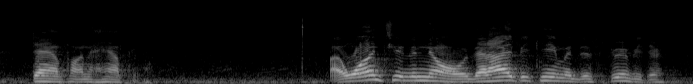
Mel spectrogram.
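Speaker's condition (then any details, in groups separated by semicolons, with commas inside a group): Cerebral palsy; since birth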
